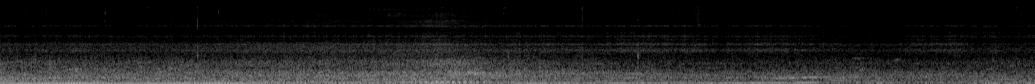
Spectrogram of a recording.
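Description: Low, steady rumbling background noise with no music, loudest around the middle and easing off toward the end.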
